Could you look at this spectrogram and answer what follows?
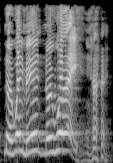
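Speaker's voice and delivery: loud, high Aussie bogan "no way, man". Retold or imitated. Pastor imitating an eighties Aussie bogan for laughs, loud broad Aussie accent. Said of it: "if he was an Aussie bogan from Ingleburn".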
